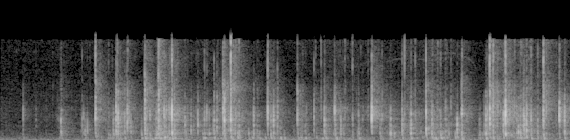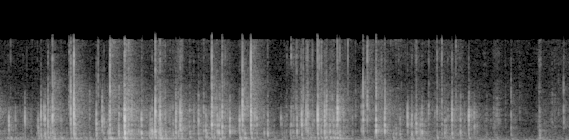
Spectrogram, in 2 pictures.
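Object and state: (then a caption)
Plastic candy bag crinkled. A yellow Haribo Fruit Salad plastic bag full of gummies is squeezed and crinkled with the fingers of both hands. This produces a steady run of bright, dense crackling and rustling with many quick, sharp crinkles and almost no low end.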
